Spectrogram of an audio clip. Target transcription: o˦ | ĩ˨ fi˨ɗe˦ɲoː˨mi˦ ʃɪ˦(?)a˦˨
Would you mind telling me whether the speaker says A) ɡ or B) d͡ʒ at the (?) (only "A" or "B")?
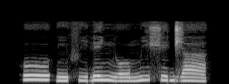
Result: B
